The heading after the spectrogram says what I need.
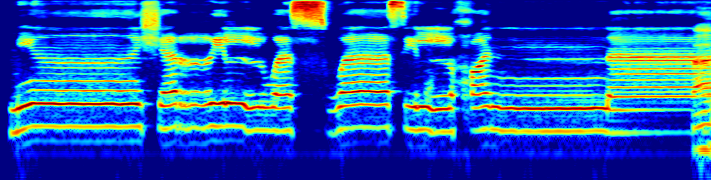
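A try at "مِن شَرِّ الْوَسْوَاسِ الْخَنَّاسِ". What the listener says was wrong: Ibu tadi kho-nya kurang. Bukan khan, bukan kha. Kho. Kho, coba. Khon. Coba kho.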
